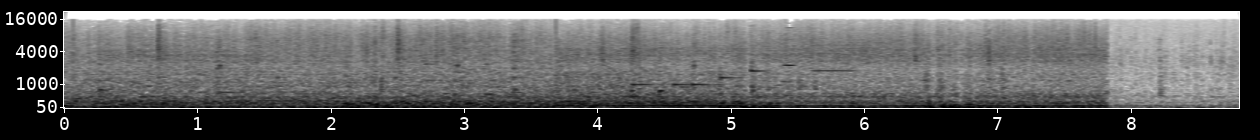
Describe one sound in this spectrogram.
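Rain patters steadily on a car's roof and windscreen.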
